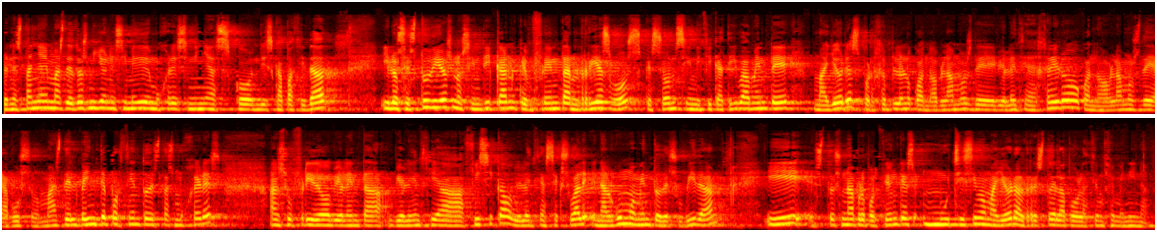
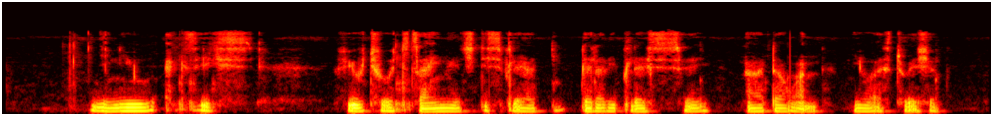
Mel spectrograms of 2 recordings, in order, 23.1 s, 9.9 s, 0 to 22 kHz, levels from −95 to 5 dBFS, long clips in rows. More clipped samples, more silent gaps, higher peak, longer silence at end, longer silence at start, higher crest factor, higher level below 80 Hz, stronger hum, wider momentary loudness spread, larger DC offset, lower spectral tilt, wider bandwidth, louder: neither; neither; about the same, -4 dBFS vs -4 dBFS; second, 0 s vs 0.5 s; second, 0 s vs 0.9 s; about the same, 20 dB vs 20 dB; second, -74 dBFS vs -52 dBFS; neither; second, 8 LU vs 15 LU; neither; second, -4.5 dB/octave vs -6.5 dB/octave; first, 14.5 kHz vs 7.8 kHz; about the same, -24 LUFS vs -23 LUFS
